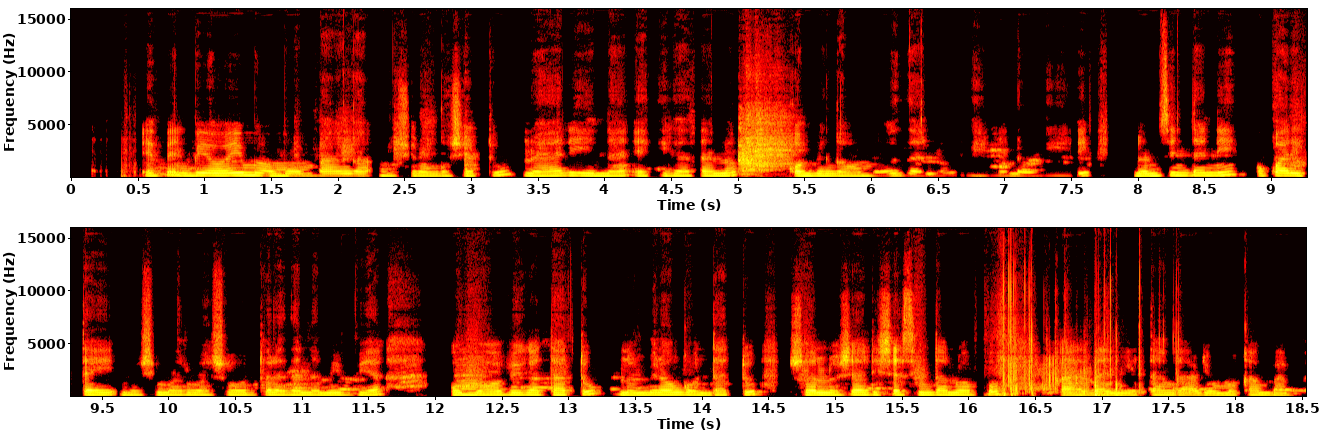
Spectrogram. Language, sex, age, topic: Oshiwambo, female, 18-24, finance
